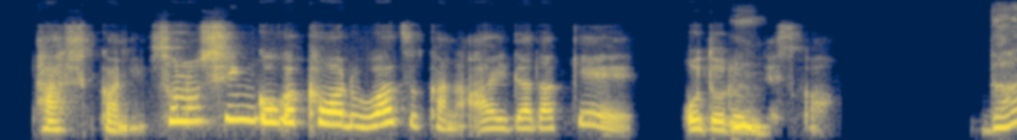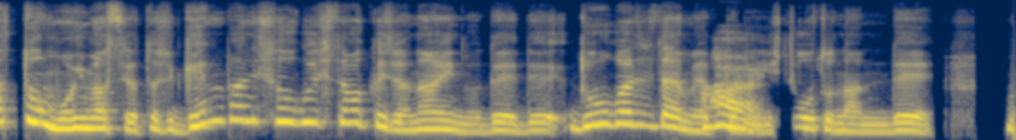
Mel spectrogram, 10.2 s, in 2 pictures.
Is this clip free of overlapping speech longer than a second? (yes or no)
yes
